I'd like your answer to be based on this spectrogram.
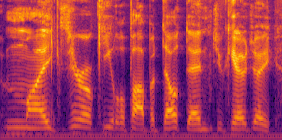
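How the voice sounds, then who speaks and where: A man casually hosting a ham radio net as its control operator, with a halting delivery full of pauses. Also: medium pitch, little pitch movement, a bit bright. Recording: noticeable hum and background noise.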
